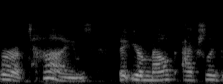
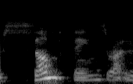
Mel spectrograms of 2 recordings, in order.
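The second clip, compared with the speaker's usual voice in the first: "SOMEthing's rotten", first syllable much louder; testing the stress; 2 semitones higher, 9 dB louder, slower than usual. Shown as a demonstration. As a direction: punch "Some" in "Something's rotten", slowly. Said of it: "listen to the way you say it".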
